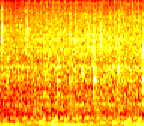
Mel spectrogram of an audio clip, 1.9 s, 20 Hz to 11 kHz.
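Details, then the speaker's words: Chevrolet Corvette C4 at idle after being driven hard, hood open, no visible oil leak: heavy, fast knocking over a rough, uneven idle, from inside the engine rather than a pulley or belt; engine knock at idle. "that can't be good and it's not like a pulley or anything moving around it's definitely something in here"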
